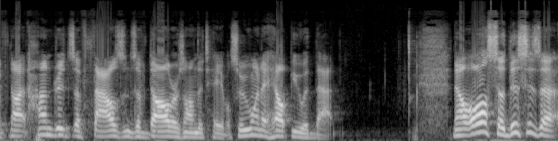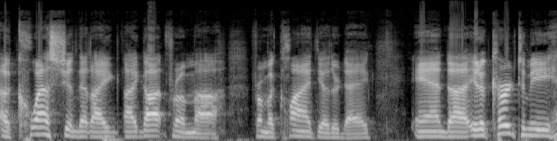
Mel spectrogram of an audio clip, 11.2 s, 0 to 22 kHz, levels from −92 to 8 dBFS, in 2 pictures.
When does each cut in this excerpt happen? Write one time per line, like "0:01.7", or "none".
none

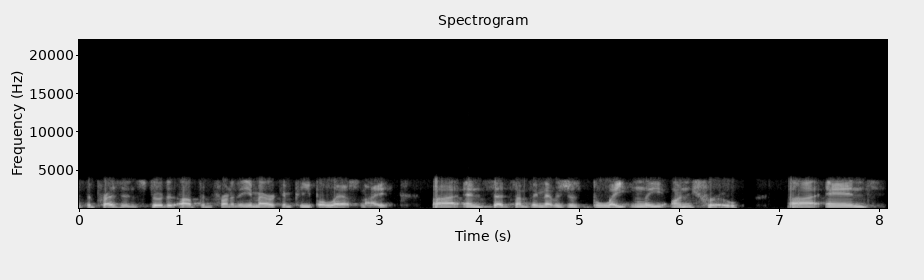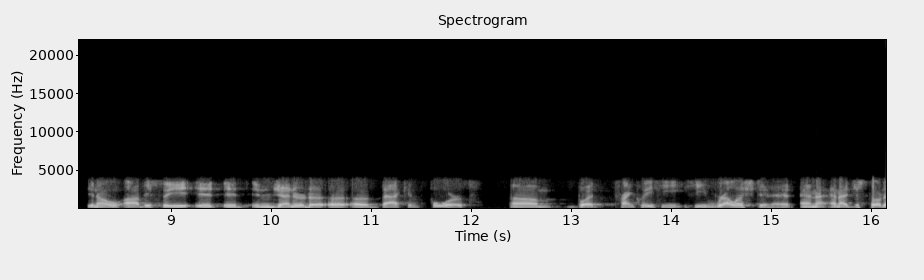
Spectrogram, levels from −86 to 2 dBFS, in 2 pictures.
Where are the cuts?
none

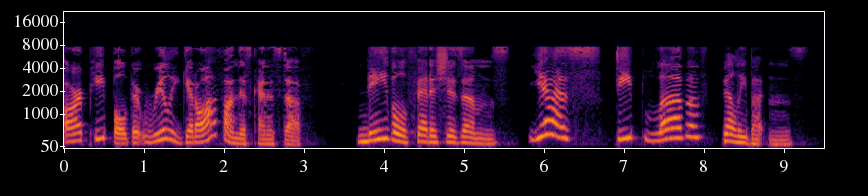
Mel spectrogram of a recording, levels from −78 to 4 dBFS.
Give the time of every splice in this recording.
0:06.8

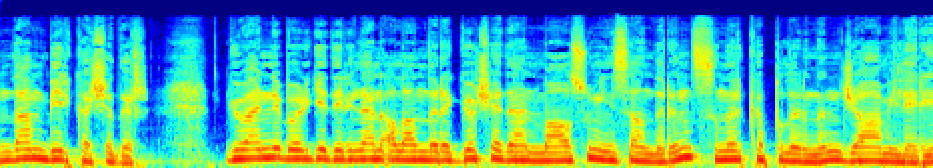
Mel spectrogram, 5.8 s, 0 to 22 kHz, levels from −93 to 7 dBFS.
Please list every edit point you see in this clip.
0:01.3

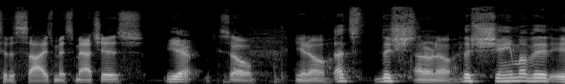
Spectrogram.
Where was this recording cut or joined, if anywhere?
0:01.5
0:02.9

